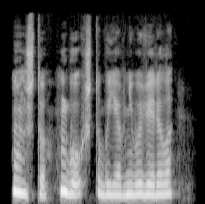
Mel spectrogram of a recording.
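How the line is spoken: Snorting scoff. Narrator (Russian): хмыкнула

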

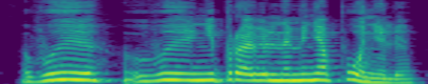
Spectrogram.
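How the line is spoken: Stammering babble. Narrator (Russian): пролепетала я, заикаясь

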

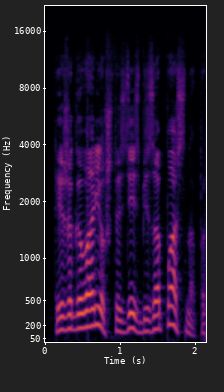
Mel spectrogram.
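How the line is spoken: Shouted. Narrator (Russian): прокричал Лист

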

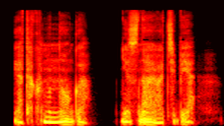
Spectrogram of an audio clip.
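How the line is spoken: Trembling, tearful voice. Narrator (Russian): дрожащим голосом глотая слезы

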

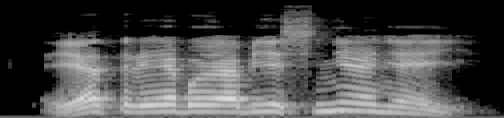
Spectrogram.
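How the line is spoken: Hotly shouted. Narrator (Russian): запальчиво выкрикнул он

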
